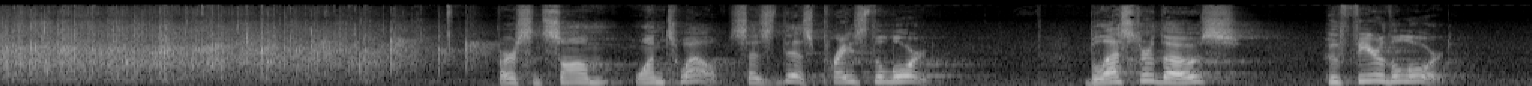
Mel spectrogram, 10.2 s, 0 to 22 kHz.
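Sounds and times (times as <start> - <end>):
room full of people clapping: 0.0 - 3.4
speech: 3.3 - 6.3, 7.2 - 9.7.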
